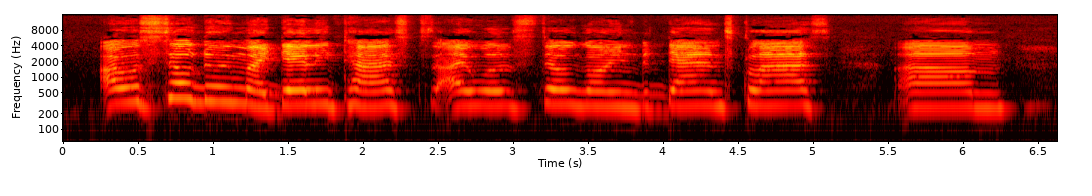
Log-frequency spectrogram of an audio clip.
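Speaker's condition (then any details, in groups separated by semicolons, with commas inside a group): Cerebral palsy; speech therapy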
